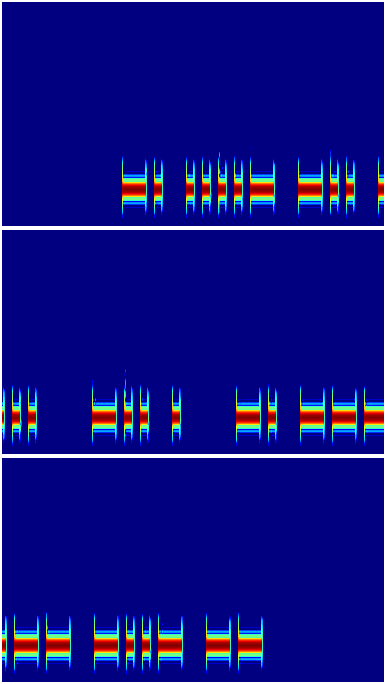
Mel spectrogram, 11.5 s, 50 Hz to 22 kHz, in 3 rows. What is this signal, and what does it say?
Morse code, heard as a keyed tone, about 15 wpm, 700 Hz. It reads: N4DS DE N0XM
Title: USA Callsign DE Callsign - 4 Characters - 15wpm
